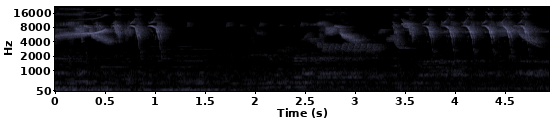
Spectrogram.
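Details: Blue-black grassquit in a dispute: a quick cluster of high, sharp, buzzy notes, a short slurred phrase midway, then a steady series of about seven clipped chirps repeated rapidly.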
